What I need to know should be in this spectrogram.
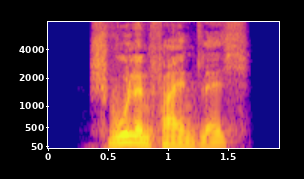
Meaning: homophobic, anti-gay
- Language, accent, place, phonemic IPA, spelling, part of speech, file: German, Germany, Berlin, /ˈʃvuːlənˌfaɪ̯ntlɪç/, schwulenfeindlich, adjective, De-schwulenfeindlich.ogg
